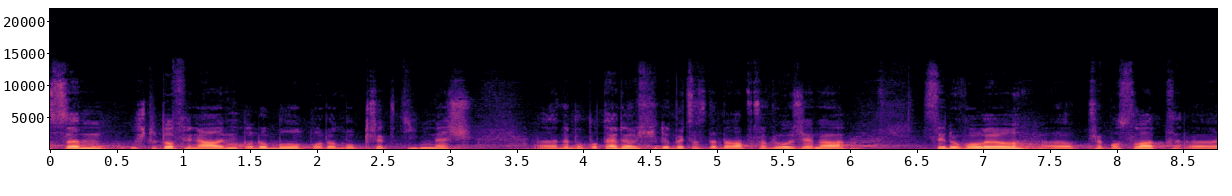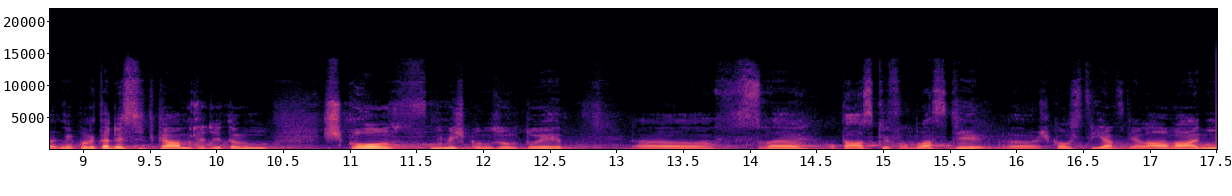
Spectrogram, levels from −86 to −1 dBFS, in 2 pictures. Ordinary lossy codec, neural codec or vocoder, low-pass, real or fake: Opus, 64 kbps; codec, 44.1 kHz, 3.4 kbps, Pupu-Codec; 14.4 kHz; fake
